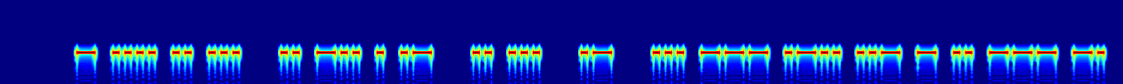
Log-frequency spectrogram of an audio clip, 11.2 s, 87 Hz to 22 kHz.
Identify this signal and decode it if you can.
Morse code, heard as a keyed tone, about 20 wpm, 700 Hz. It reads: THIS IDEA IS A SOLUTION
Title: Sentences with 8-Word Phrases - 20wpm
